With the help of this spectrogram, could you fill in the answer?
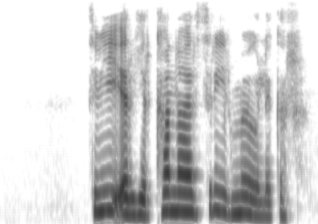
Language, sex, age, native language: Icelandic, female, 18-19, Icelandic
